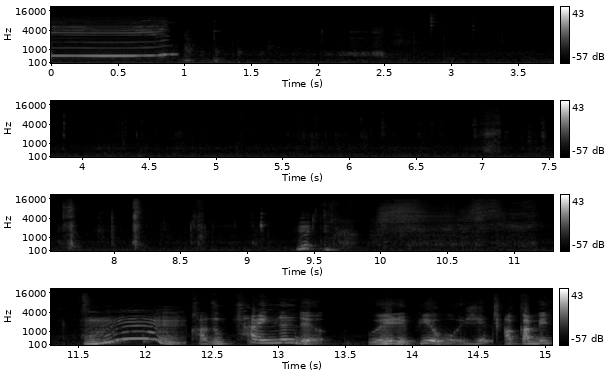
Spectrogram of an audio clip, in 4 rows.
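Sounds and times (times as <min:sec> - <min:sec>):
chewing with wet mouth sounds: 0:01.4 - 0:10.0.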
